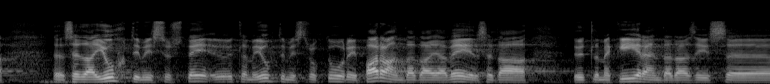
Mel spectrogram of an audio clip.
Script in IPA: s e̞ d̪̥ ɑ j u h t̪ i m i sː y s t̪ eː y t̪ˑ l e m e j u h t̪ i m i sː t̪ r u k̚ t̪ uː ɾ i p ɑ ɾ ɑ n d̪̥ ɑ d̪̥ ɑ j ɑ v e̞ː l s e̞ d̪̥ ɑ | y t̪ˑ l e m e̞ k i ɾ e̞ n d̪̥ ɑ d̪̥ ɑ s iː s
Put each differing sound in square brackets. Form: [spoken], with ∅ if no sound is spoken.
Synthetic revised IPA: s e̞ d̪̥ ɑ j u h t̪ i m i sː y s t̪ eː y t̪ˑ l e m e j u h t̪ i m i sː t̪ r u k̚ t̪ uː ɾ i p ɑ ɾ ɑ n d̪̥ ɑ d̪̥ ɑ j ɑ v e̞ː l s e̞ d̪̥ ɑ | y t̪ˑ l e m e̞ k [iː] ɾ e̞ n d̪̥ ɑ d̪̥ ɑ s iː s

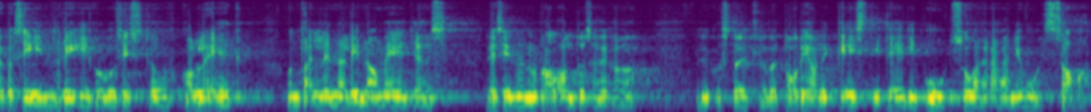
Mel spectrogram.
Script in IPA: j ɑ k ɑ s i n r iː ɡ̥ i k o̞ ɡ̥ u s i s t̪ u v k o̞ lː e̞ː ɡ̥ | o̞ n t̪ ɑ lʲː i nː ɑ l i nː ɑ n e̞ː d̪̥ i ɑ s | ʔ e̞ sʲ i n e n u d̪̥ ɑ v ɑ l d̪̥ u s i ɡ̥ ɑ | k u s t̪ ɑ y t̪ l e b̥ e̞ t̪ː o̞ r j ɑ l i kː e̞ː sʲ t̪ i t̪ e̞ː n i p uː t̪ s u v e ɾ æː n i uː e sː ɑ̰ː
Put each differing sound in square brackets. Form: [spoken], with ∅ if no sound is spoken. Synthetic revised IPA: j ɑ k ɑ s [iː] n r iː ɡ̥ i k o̞ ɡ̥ u s i s t̪ u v k o̞ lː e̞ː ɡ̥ | o̞ n t̪ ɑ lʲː i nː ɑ l i nː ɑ [m] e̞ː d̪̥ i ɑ s | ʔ e̞ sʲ i n e n u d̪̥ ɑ v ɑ l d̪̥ u s [e] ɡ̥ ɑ | k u s t̪ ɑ y t̪ l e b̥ e̞ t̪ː o̞ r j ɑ l i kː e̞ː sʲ t̪ i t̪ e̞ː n i p uː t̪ s u v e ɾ æː n i uː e sː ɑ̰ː

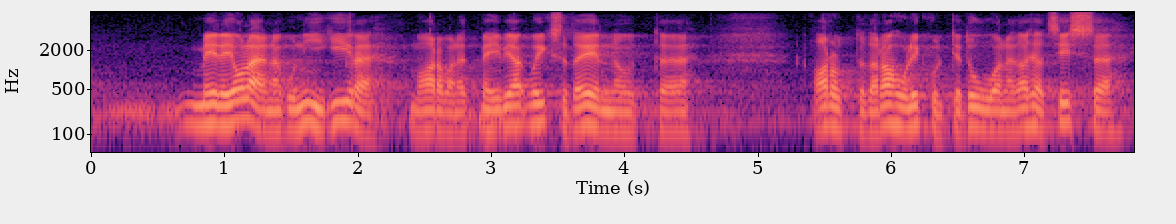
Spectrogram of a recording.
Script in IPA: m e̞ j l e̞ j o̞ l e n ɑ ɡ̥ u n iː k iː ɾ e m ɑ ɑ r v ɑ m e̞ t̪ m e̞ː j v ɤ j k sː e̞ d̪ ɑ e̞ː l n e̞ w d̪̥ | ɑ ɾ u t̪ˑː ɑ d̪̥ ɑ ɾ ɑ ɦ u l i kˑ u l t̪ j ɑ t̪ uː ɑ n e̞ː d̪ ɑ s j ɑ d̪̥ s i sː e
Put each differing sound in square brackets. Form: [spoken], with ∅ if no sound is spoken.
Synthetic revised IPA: m e̞ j l e̞ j o̞ l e n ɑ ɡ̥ u n iː k iː ɾ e m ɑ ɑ r v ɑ [n] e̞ t̪ m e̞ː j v ɤ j k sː e̞ d̪ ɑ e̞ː l n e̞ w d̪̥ | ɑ ɾ u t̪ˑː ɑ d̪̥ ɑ ɾ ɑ ɦ u l i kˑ u l t̪ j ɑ t̪ uː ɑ n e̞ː d̪ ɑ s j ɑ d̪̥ s i sː e

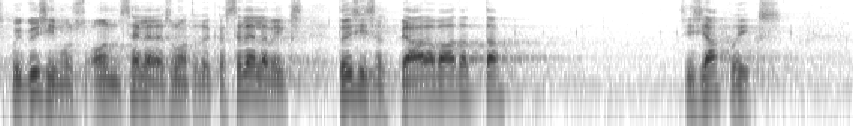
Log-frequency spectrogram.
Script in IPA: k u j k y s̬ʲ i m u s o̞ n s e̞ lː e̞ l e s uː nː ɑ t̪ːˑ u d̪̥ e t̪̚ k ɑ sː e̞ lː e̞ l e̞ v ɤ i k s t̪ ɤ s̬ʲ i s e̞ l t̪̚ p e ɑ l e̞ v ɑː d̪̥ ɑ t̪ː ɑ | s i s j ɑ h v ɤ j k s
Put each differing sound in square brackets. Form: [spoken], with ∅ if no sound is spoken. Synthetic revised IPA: k u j k y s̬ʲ i m u s o̞ n s e̞ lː e̞ l e s uː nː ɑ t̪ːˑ u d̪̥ e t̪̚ k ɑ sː e̞ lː e̞ l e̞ v ɤ [j] k s t̪ ɤ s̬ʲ i s e̞ l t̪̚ p e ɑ l e̞ v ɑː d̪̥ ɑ t̪ː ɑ | s i s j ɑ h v ɤ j k s

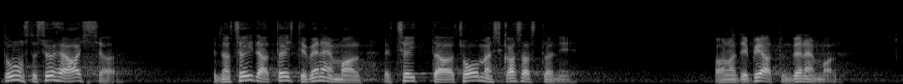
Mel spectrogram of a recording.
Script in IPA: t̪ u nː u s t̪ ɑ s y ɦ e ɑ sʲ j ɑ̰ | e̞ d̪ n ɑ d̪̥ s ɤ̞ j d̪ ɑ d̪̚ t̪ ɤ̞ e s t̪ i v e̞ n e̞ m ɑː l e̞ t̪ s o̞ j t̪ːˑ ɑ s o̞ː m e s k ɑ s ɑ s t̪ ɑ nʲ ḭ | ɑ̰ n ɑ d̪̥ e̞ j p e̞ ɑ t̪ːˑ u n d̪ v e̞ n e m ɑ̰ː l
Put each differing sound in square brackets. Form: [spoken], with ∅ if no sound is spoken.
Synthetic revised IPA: t̪ u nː u s t̪ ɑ s y ɦ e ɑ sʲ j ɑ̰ | e̞ [t̪] n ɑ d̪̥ s ɤ̞ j d̪ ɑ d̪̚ t̪ ɤ̞ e s t̪ i v e̞ n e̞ m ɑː l e̞ t̪ s [ɤ̞] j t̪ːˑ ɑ s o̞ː m e s k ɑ s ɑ s t̪ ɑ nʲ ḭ | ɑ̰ n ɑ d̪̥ e̞ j p e̞ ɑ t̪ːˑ u n d̪ v e̞ n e m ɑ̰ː l

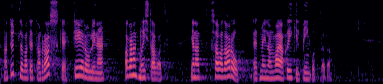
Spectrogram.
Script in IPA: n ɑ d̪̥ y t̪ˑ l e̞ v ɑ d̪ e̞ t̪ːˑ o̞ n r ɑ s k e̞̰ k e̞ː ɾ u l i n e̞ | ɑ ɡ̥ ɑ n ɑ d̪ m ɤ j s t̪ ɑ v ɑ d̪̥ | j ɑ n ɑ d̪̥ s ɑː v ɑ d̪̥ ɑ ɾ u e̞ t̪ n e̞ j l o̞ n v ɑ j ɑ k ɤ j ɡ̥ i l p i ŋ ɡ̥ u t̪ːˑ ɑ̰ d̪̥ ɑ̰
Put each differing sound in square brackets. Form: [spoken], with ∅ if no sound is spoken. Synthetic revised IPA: n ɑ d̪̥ y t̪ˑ l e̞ v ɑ d̪ e̞ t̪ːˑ o̞ n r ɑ s k e̞̰ k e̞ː ɾ u l i n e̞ | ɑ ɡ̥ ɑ n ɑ d̪ m ɤ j s t̪ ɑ v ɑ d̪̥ | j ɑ n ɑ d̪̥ s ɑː v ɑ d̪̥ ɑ ɾ u e̞ t̪ [m] e̞ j l o̞ n v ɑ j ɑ k ɤ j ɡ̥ i l p i ŋ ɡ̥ u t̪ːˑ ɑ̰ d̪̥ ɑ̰

